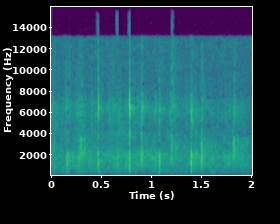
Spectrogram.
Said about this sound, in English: I just want to clap for those guys.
